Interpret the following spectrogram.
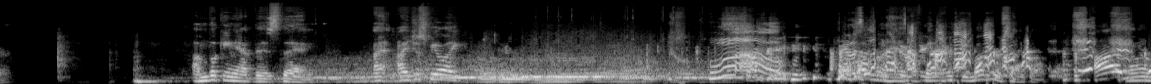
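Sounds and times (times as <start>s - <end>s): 
speech: 1.9s - 5.8s, 7.1s - 11.5s
powerboat speeding past: 2.7s - 7.2s
laughter: 6.7s - 11.5s.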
